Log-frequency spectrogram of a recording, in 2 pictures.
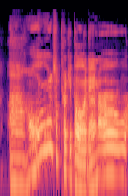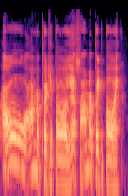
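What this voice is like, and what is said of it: Parrot-like squawky character voice. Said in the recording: “Can you talk like a parrot, Dad?”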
